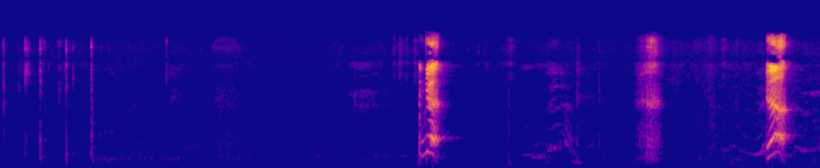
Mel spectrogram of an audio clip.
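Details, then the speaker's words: Latina woman who has had hiccups for about half an hour despite trying everything, worse when laughing: three sharp, voiced gulping sounds a few seconds apart; hiccups. "Si me hace reír más, me da más fuerte."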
